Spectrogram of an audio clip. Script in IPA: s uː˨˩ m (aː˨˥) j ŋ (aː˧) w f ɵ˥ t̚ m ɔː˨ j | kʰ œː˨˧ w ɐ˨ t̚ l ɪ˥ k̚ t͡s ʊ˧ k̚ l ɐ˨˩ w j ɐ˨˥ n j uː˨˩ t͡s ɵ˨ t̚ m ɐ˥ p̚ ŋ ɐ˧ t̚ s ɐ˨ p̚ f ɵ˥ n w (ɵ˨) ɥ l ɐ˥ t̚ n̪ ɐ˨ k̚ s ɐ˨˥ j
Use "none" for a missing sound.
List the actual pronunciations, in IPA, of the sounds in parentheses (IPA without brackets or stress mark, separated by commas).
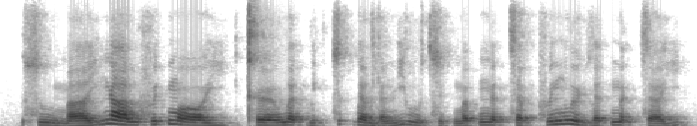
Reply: aː˨˥, aː˧, ɵ˨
